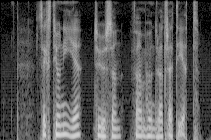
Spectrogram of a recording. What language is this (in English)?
Swedish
